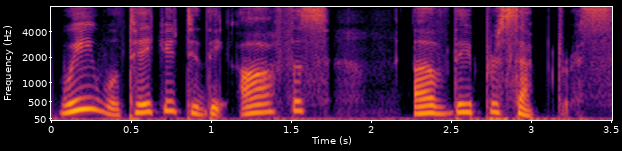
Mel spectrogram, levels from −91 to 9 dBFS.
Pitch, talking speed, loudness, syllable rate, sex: 210 Hz, 170 wpm, -20 LUFS, 5.0 syllables/s, female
